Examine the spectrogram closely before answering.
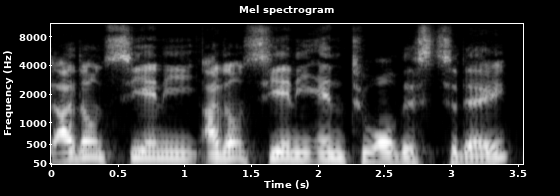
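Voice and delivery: ordinary delivery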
